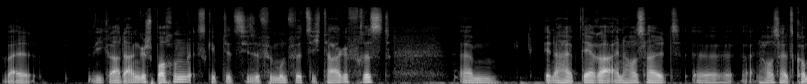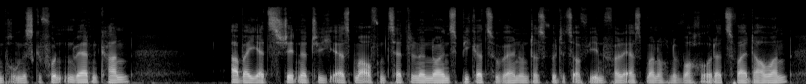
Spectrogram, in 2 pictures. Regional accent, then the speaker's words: Tübingen, Baden-Württemberg, Germany; in meiner Heimatstadt Tübingen

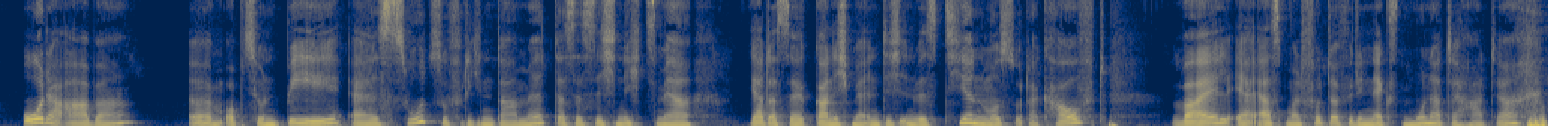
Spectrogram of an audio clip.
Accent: Germany; bei uns in Deutschland

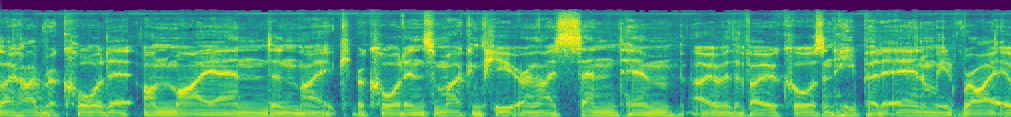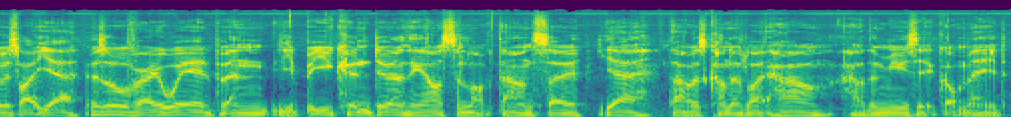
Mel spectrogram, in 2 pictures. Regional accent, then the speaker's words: London, United Kingdom; I am 21 years old now. Um, yeah, my birthday was last week. Oh. Um, I'm from London, England.

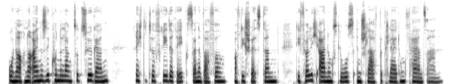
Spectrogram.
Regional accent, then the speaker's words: Offenbach am Main, Hesse, Germany; ich aus Offenbach komme

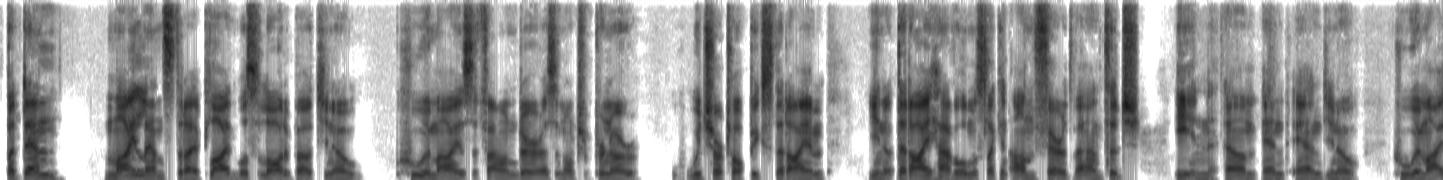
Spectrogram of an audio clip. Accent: Stockholm, Stockholm County, Sweden; moved away; also born or lived in Berlin; I grew up in Stockholm, um, Sweden, you know, b-, born and raised

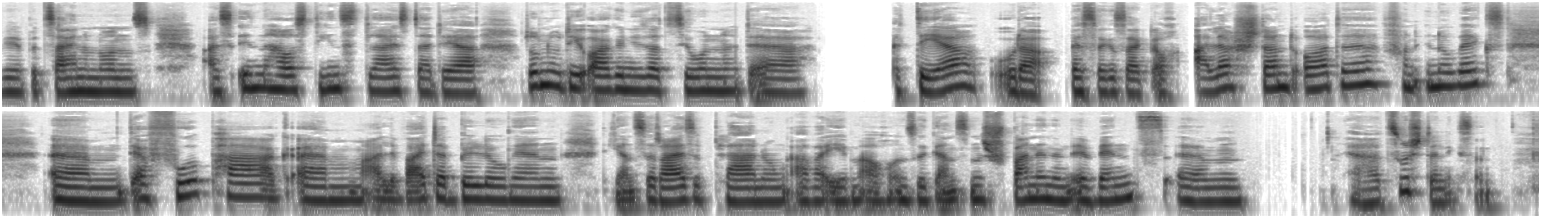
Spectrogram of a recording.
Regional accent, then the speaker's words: Munich, Bavaria, Germany; also born or lived in Lake Starnberg; geboren am Stamberger See. Ja. Und ähm, echte, waschechte Münchnerin

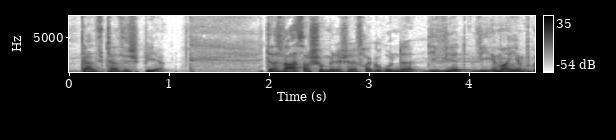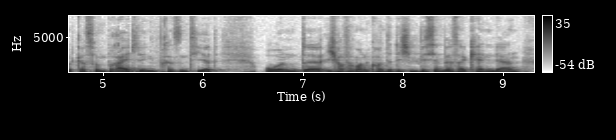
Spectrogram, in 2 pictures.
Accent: Unna, North Rhine-Westphalia, Germany; ich komme ja gebürtig aus Unna

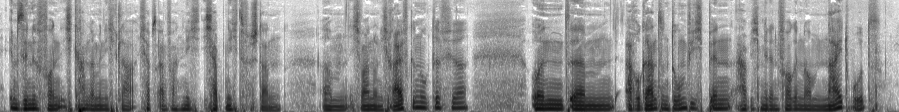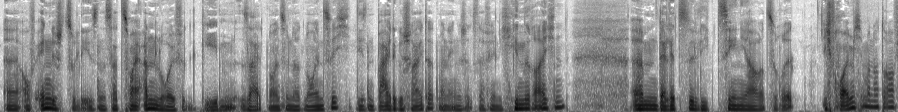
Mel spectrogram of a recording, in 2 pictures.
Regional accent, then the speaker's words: Gütersloh, North Rhine-Westphalia, Germany; also born or lived in Bielefeld; ich bin in Gütersloh geboren

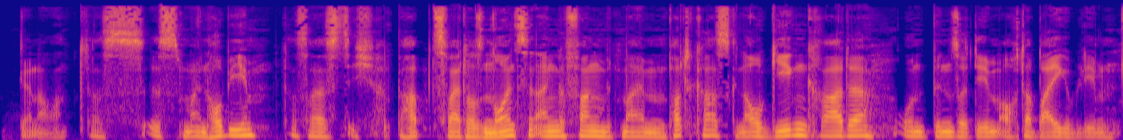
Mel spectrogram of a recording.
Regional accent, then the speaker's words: Braunschweig, Lower Saxony, Germany; moved away; bin nicht gebürtiger Braunschweiger, aber ich bin direkt am Eintrachtstadion aufgewachsen, also bin auch in Braunschweig eingeschult worden.

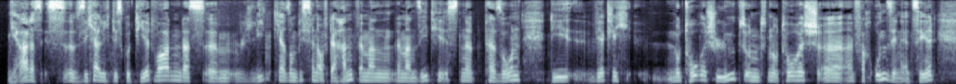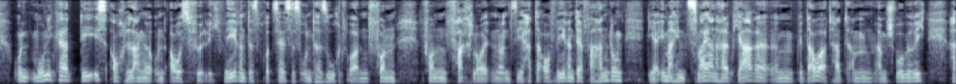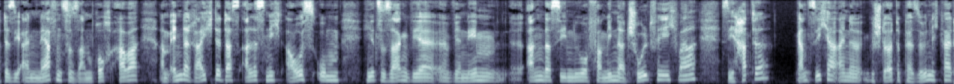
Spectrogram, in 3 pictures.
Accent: Herne, North Rhine-Westphalia, Germany; Ich bin aus Herne.

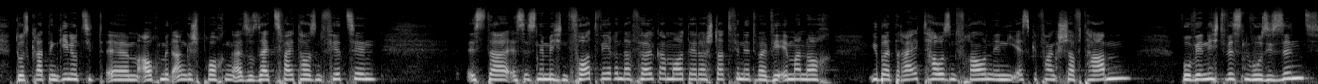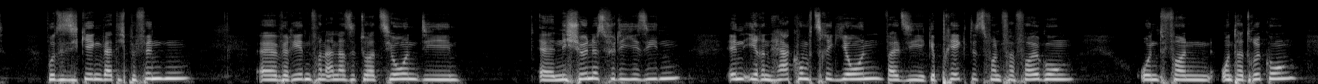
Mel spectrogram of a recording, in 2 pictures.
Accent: Hanover, Lower Saxony, Germany; now in Cologne, Germany; Ich bin hier geboren, ich bin hier aufgewachsen

